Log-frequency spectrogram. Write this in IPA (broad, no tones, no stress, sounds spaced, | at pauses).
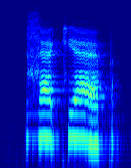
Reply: z æ kʲ æ p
